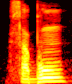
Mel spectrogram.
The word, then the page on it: sabuñ: Apatani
